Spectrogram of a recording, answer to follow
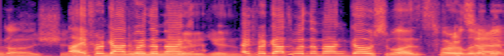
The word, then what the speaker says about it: main gauche: Technically, the French is main gauche, but nobody is going to say that. Main gauche. I could not find the. Gauche. I forgot where the main gauche was for a little bit, which didn't help me.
